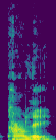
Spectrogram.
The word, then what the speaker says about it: parler: So verbs that end in er, we don't pronounce that e, or we don't pronounce the r. So you've seen this in every regular er verb that you've seen so far.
